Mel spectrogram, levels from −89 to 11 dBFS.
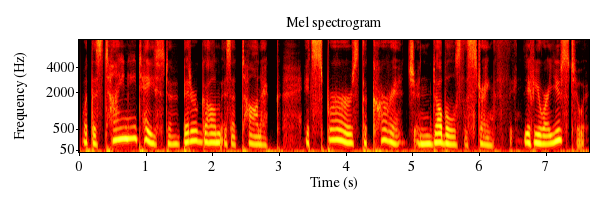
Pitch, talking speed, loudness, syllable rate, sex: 195 Hz, 180 wpm, -17 LUFS, 4.8 syllables/s, female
